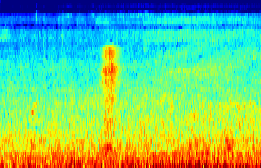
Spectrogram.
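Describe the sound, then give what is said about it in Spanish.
Steady street traffic rumbles throughout on a street in Japan, a dense low roar of passing vehicles with a brief brighter hiss near the middle, fairly loud, with indistinct voices mixed in. “Chingo el tráfico también.”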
